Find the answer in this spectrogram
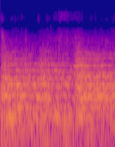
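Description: Marching band playing slow, held chords, changing to a new chord about a second and a half in.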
